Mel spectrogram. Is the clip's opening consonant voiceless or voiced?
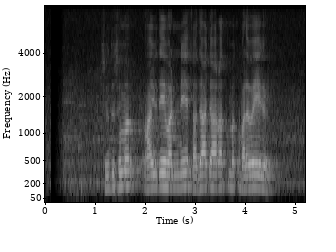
voiceless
